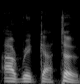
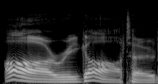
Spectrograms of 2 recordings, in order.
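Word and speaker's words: ありがとう: So it's like arigato, not arigato, like we would pronounce it.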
